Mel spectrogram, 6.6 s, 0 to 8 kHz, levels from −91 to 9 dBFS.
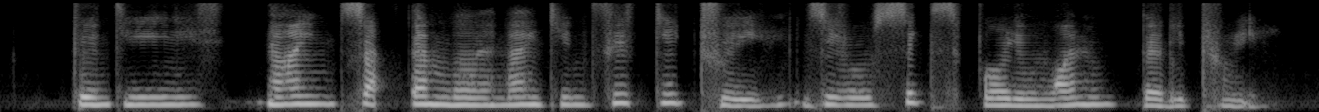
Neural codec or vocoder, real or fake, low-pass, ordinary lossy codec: codec, 16 kHz, 1 kbps, FreqCodec, smaller model; fake; 7.2 kHz; none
